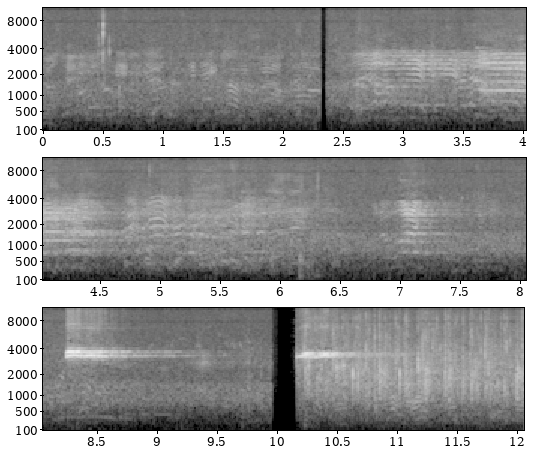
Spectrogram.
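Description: Players' distant shouts across an open pitch, then a referee's whistle: one blast of about half a second a little past two-thirds of the way through, and a shorter blast near the end, the final whistle of the match.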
